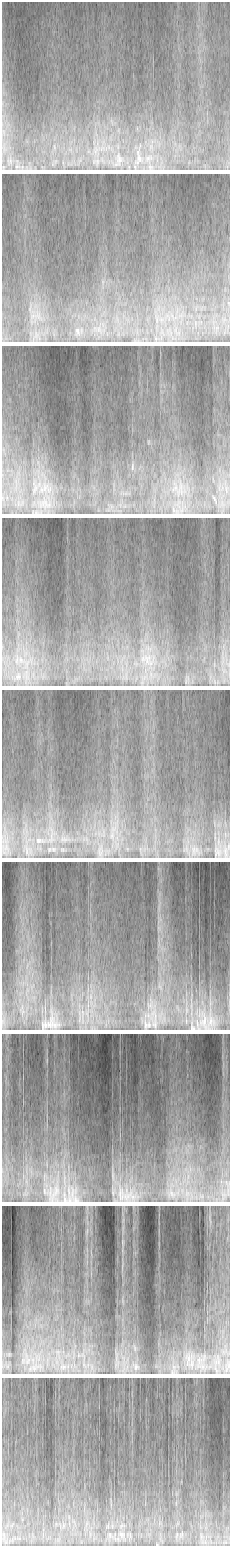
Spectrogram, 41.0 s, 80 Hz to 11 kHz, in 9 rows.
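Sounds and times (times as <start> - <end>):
kitchen knocks and clatter: 29.6 - 30.2.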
